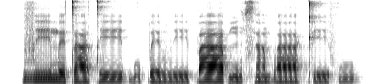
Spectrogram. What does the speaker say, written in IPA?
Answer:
veː˦mɛ˨taː˨ teː˦ ɓo˨pɛ˨ βeː˨paː˦ɓũ˨ sã˨˦baː˨ kʼeː˨fu˦

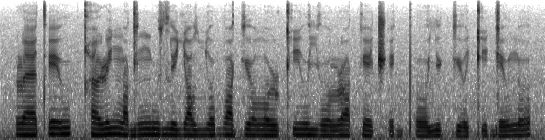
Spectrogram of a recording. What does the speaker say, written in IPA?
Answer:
ɭætʼeu̯ | qʰeɭi ŋɒɡe ŋuzlʲɒʎɒlˠ ʎobɒkʲu lˠuɭkʼiu̯ julˠɭɒket͡ʃʼeɡ pʼolʲu kʲoi̯kʼi ɡeu̯no

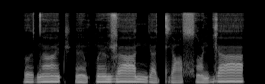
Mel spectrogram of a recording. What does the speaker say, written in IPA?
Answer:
ə˨dãː˧t͡ʃʼɛ̃˨ pɛ̃˧ʐaː˧nʲa˨tʲa˨ sˤə̃˨ɡʲaː˦

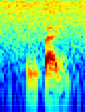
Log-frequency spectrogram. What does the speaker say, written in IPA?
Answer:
hɵŋpaj

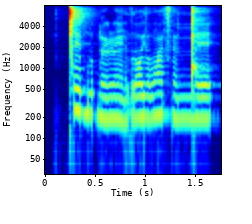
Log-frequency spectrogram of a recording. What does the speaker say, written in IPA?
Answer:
ǀɛ˥˧bə˧ɓə̃˩˧ ɭɛ̃˧˩rɔ˧j lˠə̃˥˧sə̃˧ŋ͡ǃɛ˧

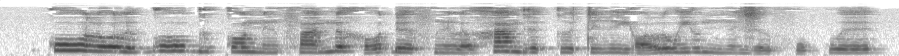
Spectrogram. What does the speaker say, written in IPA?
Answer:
koː˦lo˧lɨ˨ ɡoː˦ɡɨ˧kɔ˧nĩ˨ fã˧ nə˦ho˨˦ ɗe˦fĩ˧lə˧ hã˦ɡe˧ kɨ˧tiː˧jɔ˨ lu˦jɨ˦ ŋĩ˧zɨ˨fu˨ kʷe˦

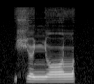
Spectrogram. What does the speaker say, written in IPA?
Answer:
çœɲɔl

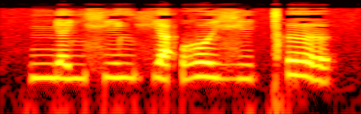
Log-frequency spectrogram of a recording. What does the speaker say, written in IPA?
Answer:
ɲaʎɕilʲçaʔʁʷi ʑiǀʰə

